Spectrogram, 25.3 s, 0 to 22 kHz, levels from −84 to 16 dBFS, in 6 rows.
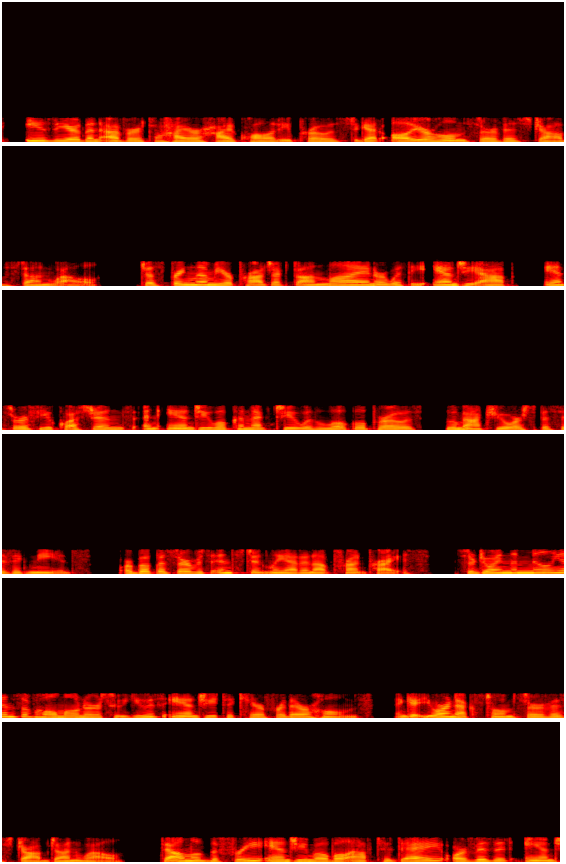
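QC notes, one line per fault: throughout, iLBC codec: the speech was squeezed through a narrowband VoIP coder that rebuilds each short frame's excitation on its own, and the plainly audible texture fits the 15.2 kbps mode with 20 ms frames. The voice comes out clear but slightly rough and synthetic. The narrowband path also removes everything above 4 kHz, so sibilants lose their edge and the whole clip sounds boxed-in and telephone-like.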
